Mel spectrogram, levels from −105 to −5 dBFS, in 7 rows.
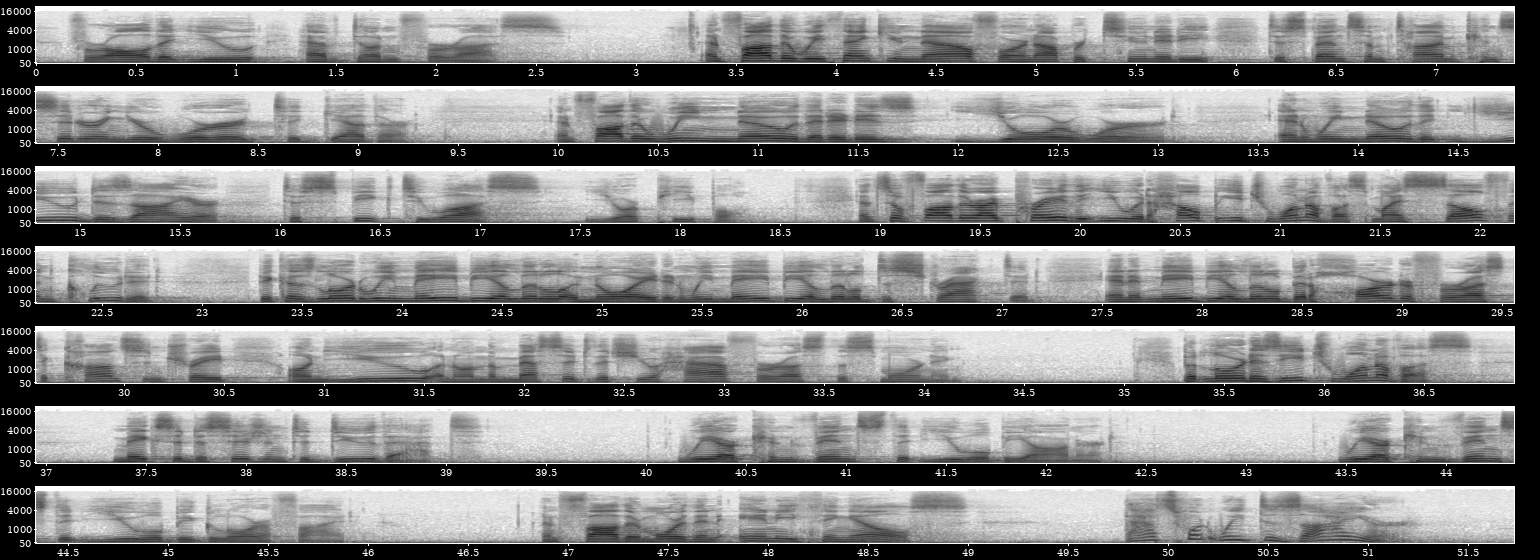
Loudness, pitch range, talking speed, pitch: -25 LUFS, 125-160 Hz, 160 wpm, 145 Hz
